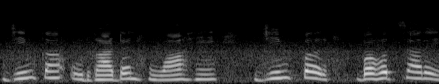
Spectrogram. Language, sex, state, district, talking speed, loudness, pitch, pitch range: Hindi, female, Uttar Pradesh, Gorakhpur, 135 wpm, -20 LUFS, 250 Hz, 230-285 Hz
